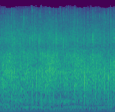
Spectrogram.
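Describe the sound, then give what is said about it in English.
An audience claps steadily throughout, a dense, even wash of many hands with no single claps standing out and no voices on top. “And I said, oh, my God, you can clap.”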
